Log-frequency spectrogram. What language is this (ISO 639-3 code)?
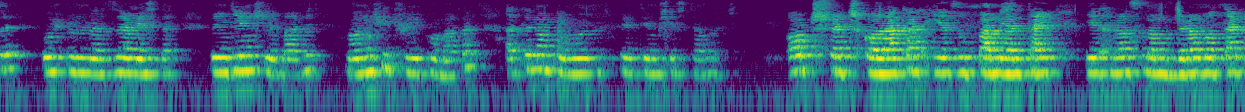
pol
